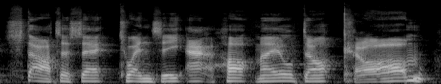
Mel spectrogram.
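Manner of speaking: slow, high, loud robot voice. Acted. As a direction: spell it out like a robot. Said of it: "why don't we have the robot tell you?".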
